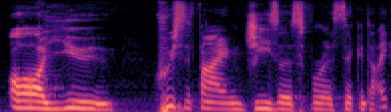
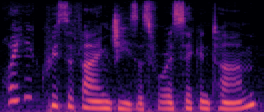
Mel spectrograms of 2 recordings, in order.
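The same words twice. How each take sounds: First: It is said in an accusing, guilt-inducing tone. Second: It is said in a gentle, non-accusing tone. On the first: The listener is being made to feel guilty. The speaker calls it wrong. "He won't say it like that" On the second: The listener is corrected without being made to feel guilty. The speaker calls it right. "He'll say"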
